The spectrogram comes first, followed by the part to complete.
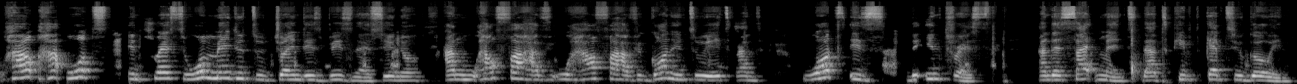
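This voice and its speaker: A woman's voice: a little high, moderate pace, fairly bright tone, slight background noise. A woman hosting an online chat show over a video call, who talks chattily with plenty of fillers and keeps encouraging her guest. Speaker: host.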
